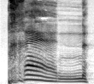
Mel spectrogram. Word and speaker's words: prennent: the last form, you will double this N, and so it will impact the sound of the E that is right before. It will open the sound. You will pronounce it like E, prêt, okay? Ils, elles, prennent, okay? Ils prennent, elles prennent. So one more time, nous prenons, really E, vous prenez, ils, elles prennent. Really open. You don't need to pronounce any double N. You just open the E.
